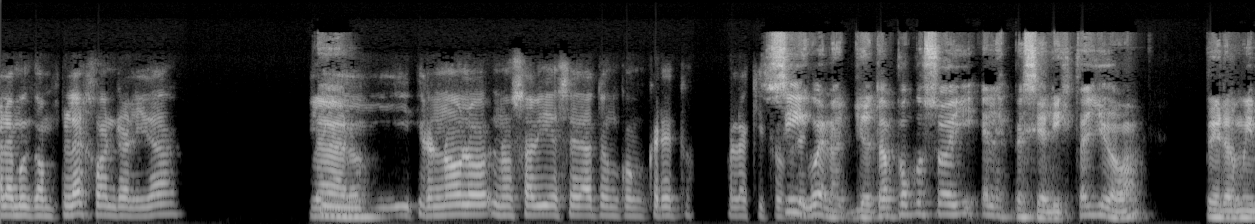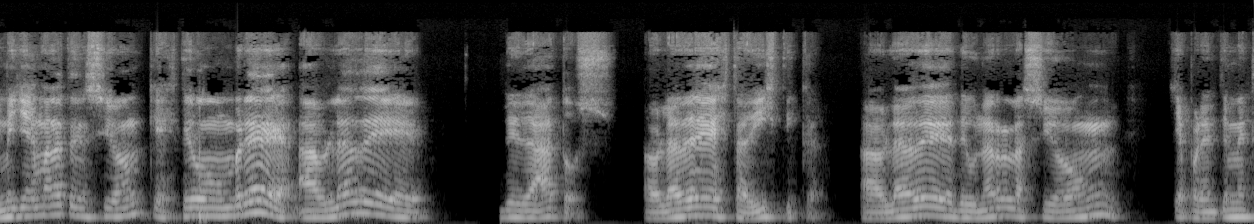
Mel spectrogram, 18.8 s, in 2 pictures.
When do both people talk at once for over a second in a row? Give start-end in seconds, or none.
none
